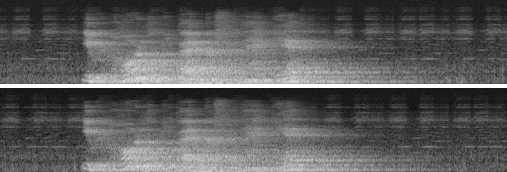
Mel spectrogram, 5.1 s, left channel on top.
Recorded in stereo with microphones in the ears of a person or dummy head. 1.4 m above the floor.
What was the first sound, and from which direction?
A man speaking, 70° right (ahead or behind).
